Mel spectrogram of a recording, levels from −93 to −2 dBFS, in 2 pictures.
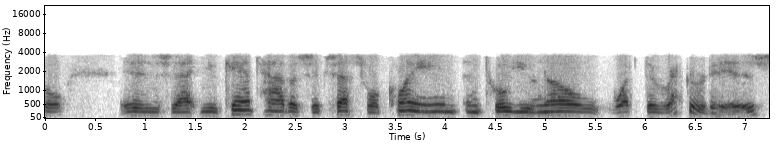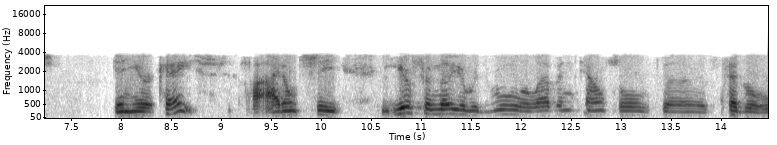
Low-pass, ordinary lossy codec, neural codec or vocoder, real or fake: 3.6 kHz; Opus, 32 kbps; none; real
